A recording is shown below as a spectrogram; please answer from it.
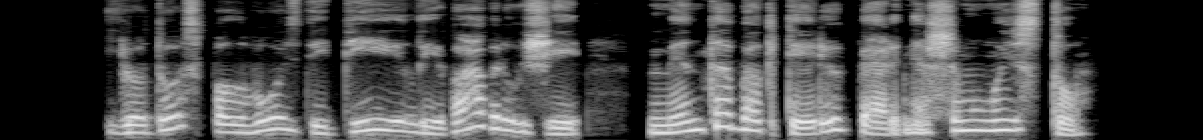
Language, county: Lithuanian, Vilnius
